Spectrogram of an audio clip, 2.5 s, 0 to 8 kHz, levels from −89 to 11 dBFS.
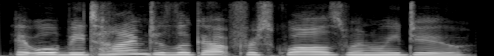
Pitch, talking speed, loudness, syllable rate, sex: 235 Hz, 290 wpm, -17 LUFS, 5.4 syllables/s, female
